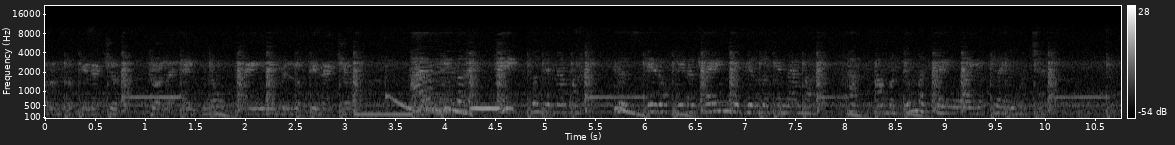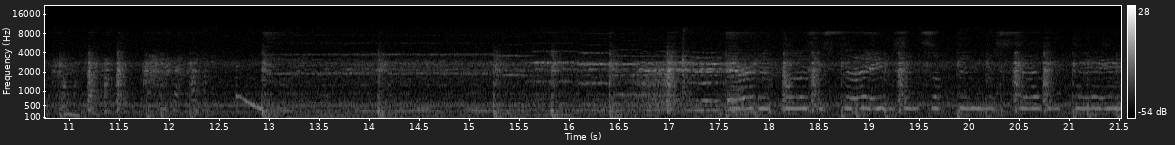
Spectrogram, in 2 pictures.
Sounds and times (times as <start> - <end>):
Music: 0.0 - 21.5.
